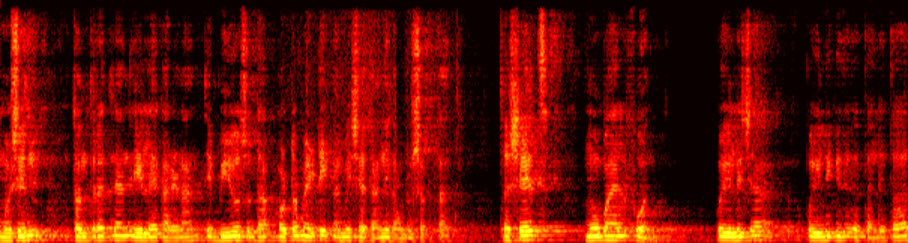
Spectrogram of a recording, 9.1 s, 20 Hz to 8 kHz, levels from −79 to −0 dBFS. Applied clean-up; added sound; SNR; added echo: neural separator model SepFormer DNS4.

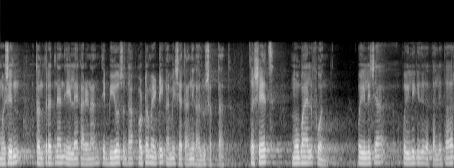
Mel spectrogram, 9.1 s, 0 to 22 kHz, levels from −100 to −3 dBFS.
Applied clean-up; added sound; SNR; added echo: none; none; none; none.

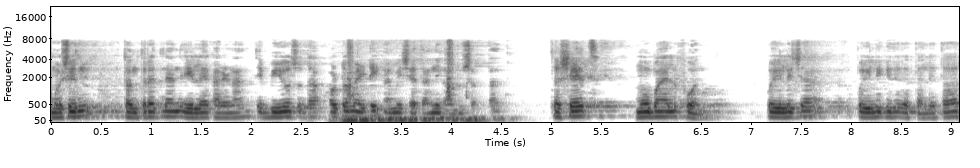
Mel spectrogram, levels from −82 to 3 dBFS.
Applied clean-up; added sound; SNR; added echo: classical method WPE with log-MMSE.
